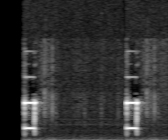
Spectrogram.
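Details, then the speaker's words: Two-tone ZOLL AED Plus prompt beeps in a Real CPR Help demonstration; the beeps set the chest compression rate and speed up a rescuer who is not pushing fast enough, with voice prompts to push harder when compressions are too shallow. "not pushing fast enough the beeps will speed you up and most important not pushing deep enough the AED Plus will tell you to push harder more than once if necessary push harder until you get it right"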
